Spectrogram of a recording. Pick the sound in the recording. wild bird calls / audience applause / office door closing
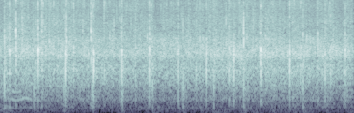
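audience applause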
